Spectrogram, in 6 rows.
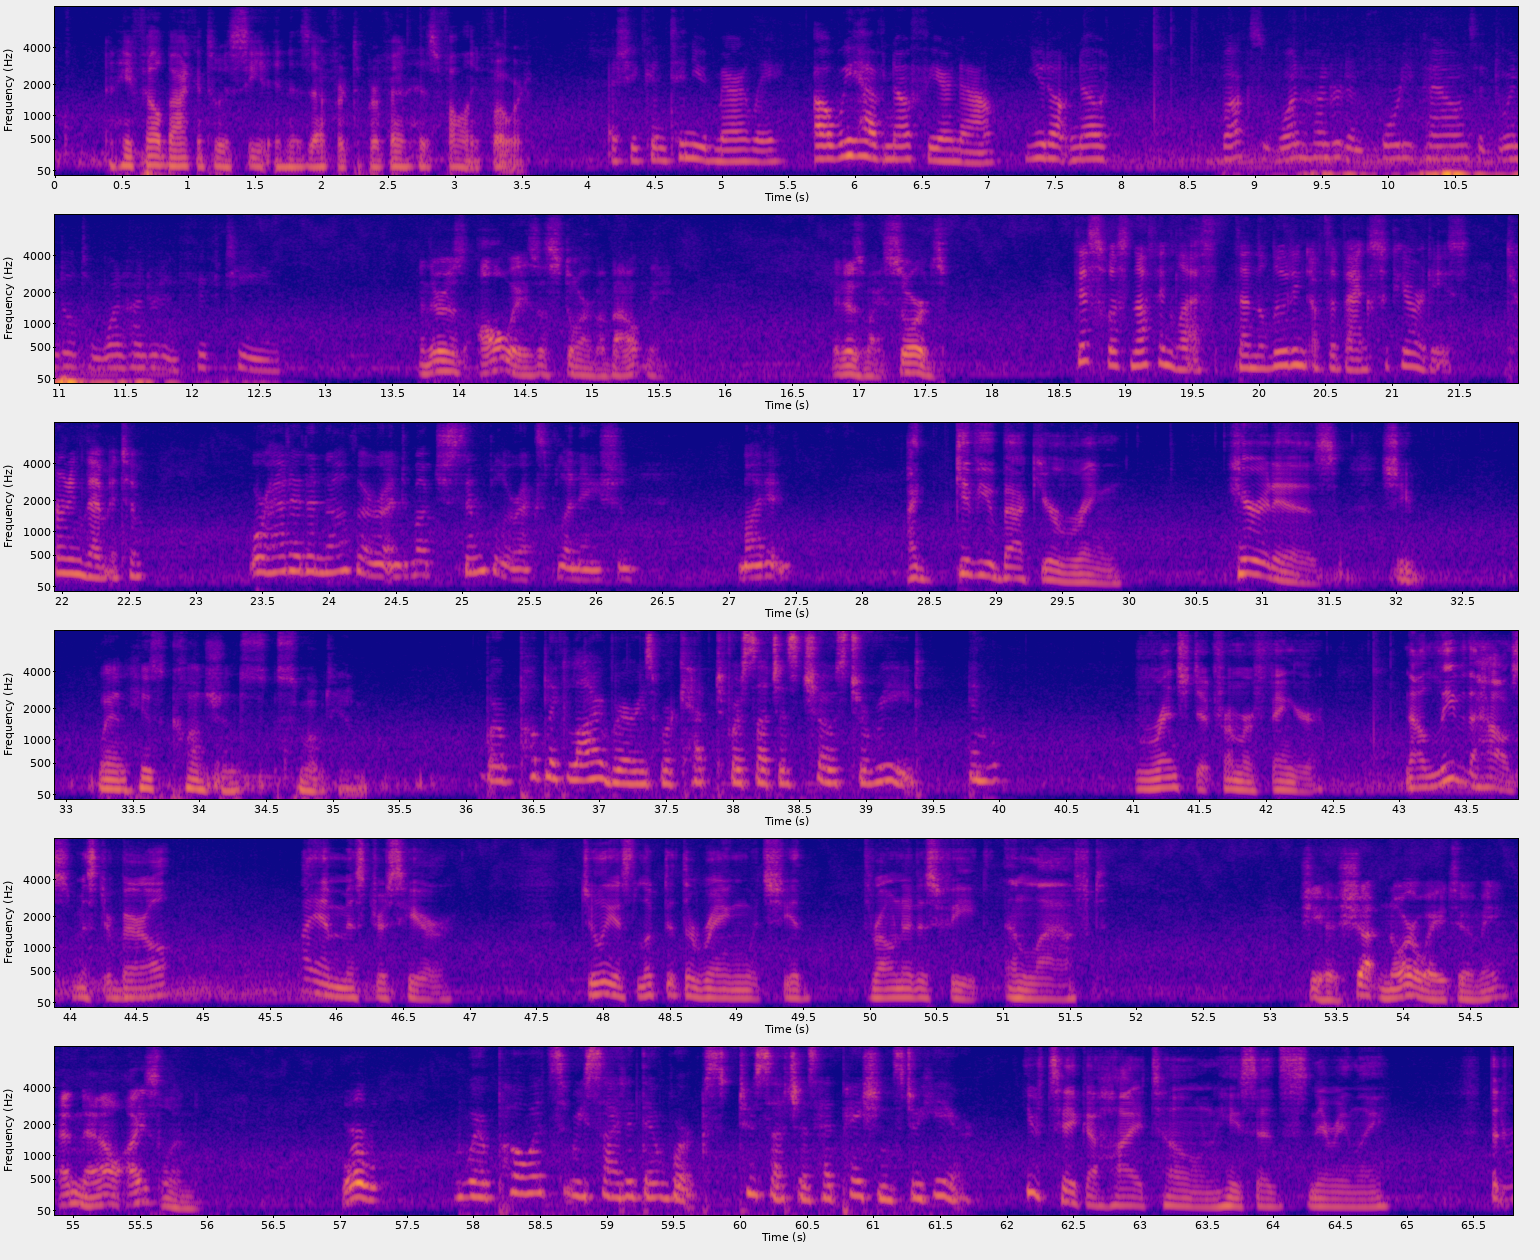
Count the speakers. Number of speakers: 9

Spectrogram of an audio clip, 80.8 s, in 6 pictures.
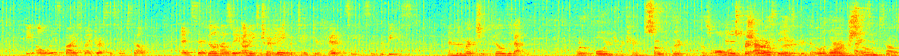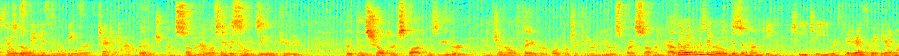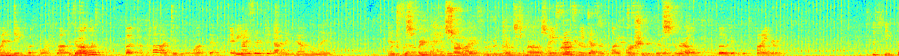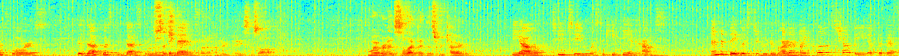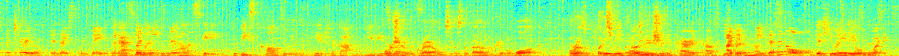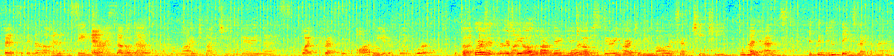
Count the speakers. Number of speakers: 4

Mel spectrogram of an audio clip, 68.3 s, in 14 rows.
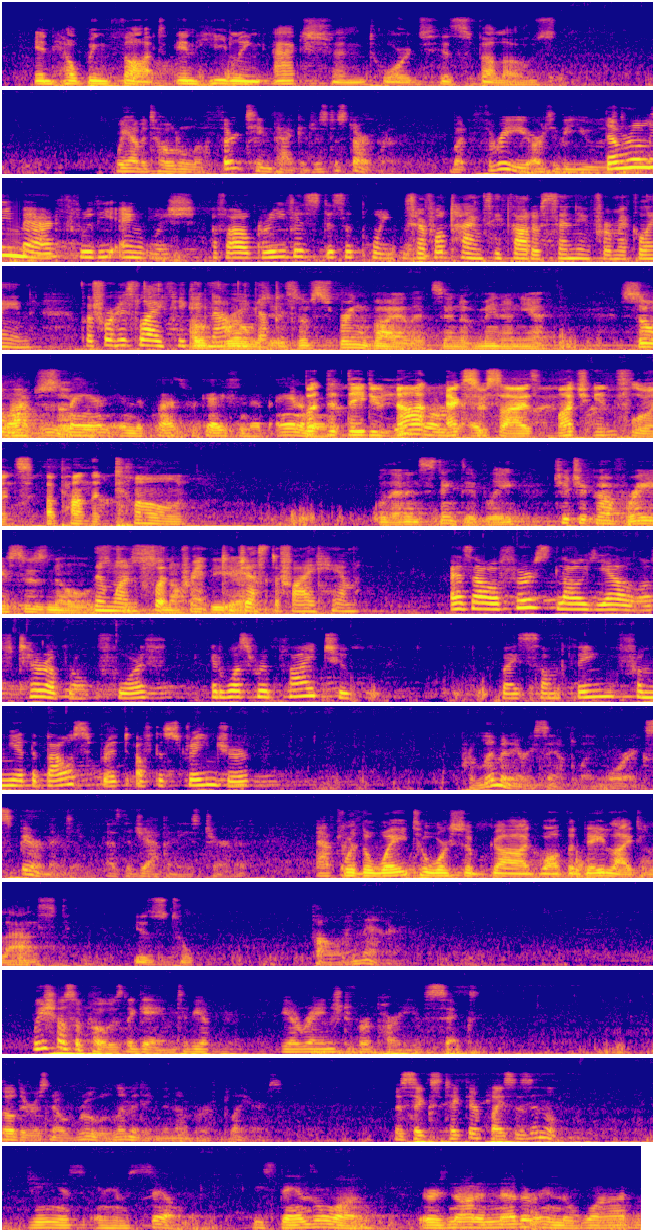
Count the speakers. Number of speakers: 7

